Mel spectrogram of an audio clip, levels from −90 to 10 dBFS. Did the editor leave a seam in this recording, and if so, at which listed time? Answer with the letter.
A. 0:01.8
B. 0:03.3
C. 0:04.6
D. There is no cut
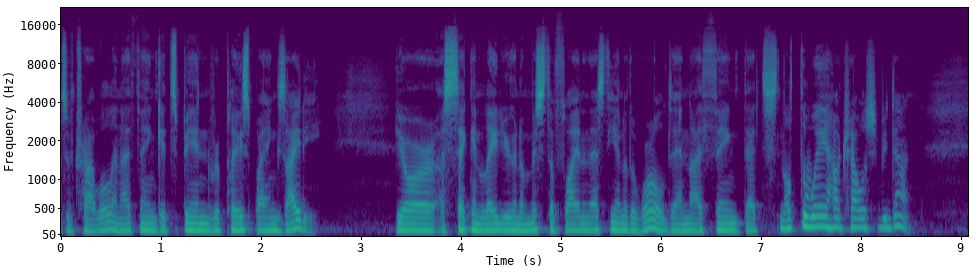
B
